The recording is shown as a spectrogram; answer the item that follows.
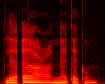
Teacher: حمزہ کا مخرج کلیئر اور پھر عین کا مخرج کلیئر، دونوں کو مکس اپ نہیں کرنا، لعا نہیں ہوگا، لأعنت اور سکون کے بعد نہ، نہ پر زور.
